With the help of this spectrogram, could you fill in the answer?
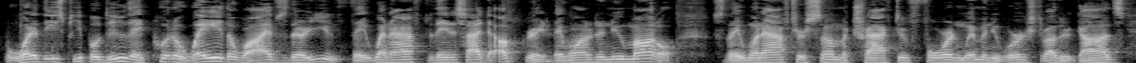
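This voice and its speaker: A man preaching a sermon, reading scripture slowly and then explaining it in emphatic, informal words. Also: mid-range voice, fairly bright tone.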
